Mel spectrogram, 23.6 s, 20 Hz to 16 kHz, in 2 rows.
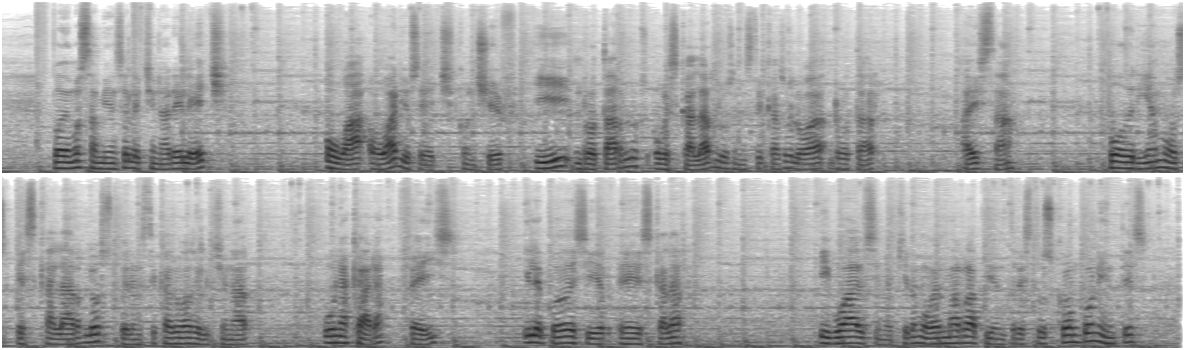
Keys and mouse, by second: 1.4 click, 2.4 click, 8.0 r, 13.7 click, 14.7 click, 15.3 middle click, 21.8 click, 22.2 click, 22.8 click, 23.3 click.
